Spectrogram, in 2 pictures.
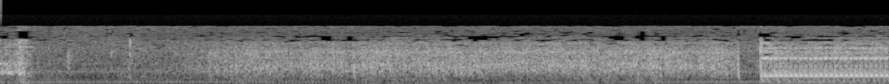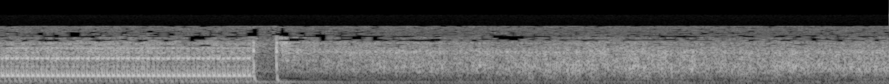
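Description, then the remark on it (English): A telephone line rings once as a call is placed to a charter airline, a steady buzzing tone lasting about two seconds, set against a constant hiss of background noise. Nobody speaks. “And this time, I'm disguising my voice and calling a charter airline.”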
